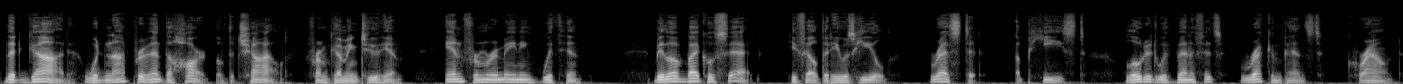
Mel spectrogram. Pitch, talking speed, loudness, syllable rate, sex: 95 Hz, 150 wpm, -21 LUFS, 4.9 syllables/s, male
